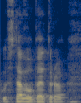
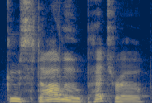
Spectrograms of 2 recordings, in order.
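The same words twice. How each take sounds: First: The name is said with a Spanish accent. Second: The name is said with an American accent. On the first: "I can speak Spanish perfectly fine" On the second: "sorry, I'm doing it with an American accent"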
